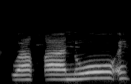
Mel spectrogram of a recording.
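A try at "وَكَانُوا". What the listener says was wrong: K-nya panjang. Kalau kayak gitu panjang. Nah, K-nya panjang kalau gitu.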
